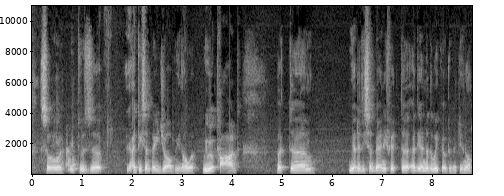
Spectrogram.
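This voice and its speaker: A man with a South Wales accent talks fairly quickly at a medium pitch in a dark, mellow tone, with monotone, flat intonation and long, frequent pauses. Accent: South Wales Welsh English. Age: 50s. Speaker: former coal miner. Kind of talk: oral history interview. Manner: halting.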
